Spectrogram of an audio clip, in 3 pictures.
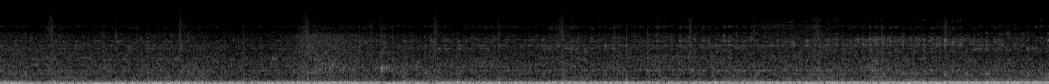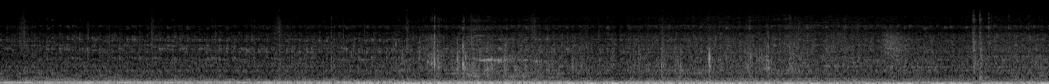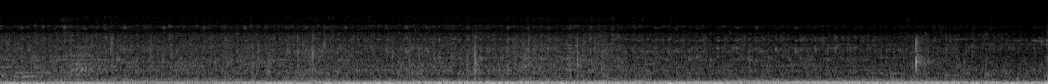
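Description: The 1967 Cadillac Coupe DeVille's 429 V8 running steadily at low speed as the car is driven slowly out of the shop and back in, a little louder in the middle.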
